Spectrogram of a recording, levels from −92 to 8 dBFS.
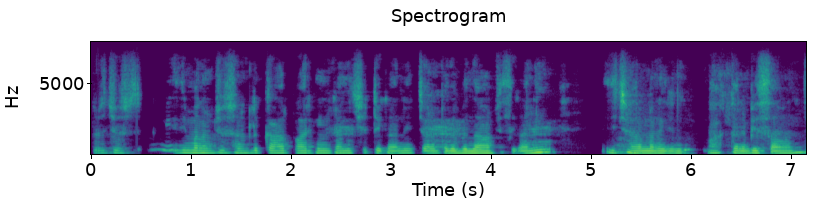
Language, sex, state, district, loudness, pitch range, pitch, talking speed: Telugu, male, Andhra Pradesh, Anantapur, -21 LUFS, 140-155 Hz, 145 Hz, 135 wpm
